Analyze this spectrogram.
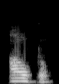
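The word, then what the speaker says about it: Auto: আ উ এ ও একত্রে আউট।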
